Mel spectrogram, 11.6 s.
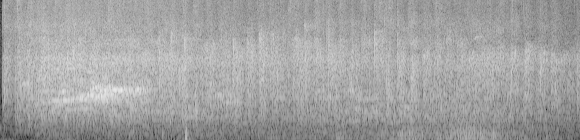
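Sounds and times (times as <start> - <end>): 
audience applause for orchestra: 0.0 - 11.5
crowd cheering: 0.0 - 11.5.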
